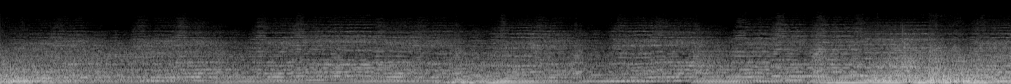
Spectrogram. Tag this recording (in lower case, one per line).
music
